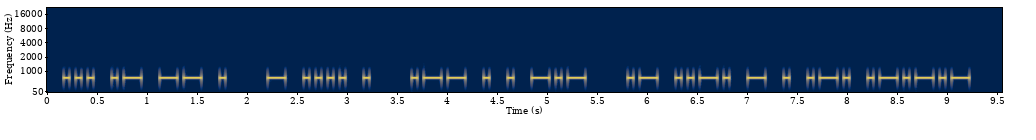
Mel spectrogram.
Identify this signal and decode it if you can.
Morse code, heard as a keyed tone, about 20 wpm, 700 Hz. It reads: SAME THE WEEK AFTER.
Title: Sentences from Top 500 Words and Abbreviations 20wpm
